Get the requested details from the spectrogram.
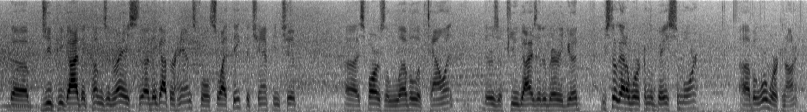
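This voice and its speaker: A fairly high-pitched man with an American accent, fairly quick and fairly even in intonation, over noticeable background noise. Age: 60s. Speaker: retired motorcycle racing champion. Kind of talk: interview answer.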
